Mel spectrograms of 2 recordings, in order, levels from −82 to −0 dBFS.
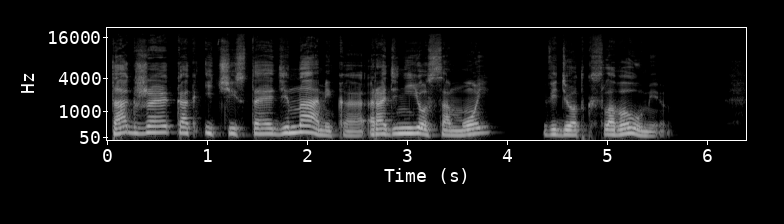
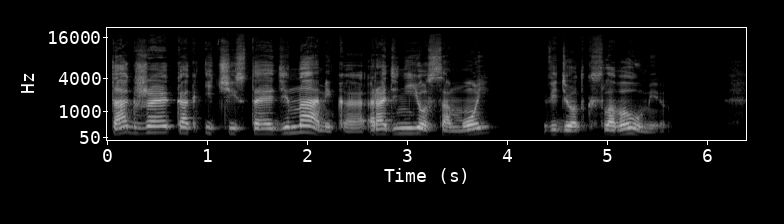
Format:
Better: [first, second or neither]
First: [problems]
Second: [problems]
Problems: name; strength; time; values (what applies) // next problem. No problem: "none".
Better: first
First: none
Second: thin; very; fading below 350 Hz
